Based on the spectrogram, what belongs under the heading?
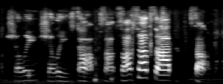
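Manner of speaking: low, soft, repeated plea; hushed urgent restraining. Retold or imitated. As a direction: imitate a friend quietly reining someone in. Friend trying to restrain her.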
